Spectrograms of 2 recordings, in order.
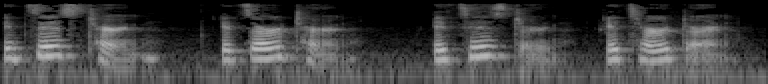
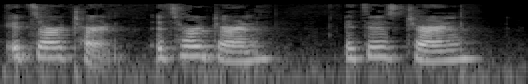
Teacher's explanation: the H at the beginning of his and her is cut off we don't do this all the time but it does happen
